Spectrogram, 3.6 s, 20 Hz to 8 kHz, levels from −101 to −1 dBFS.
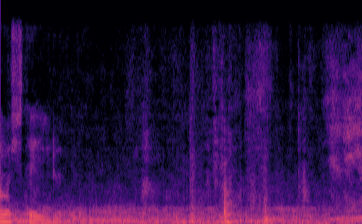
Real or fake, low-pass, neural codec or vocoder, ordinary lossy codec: fake; 7.2 kHz; codec, 16 kHz, 4 kbps, FreqCodec, smaller model; none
